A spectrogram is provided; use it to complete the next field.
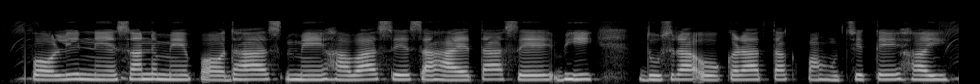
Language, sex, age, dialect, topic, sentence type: Magahi, male, 36-40, Western, agriculture, statement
